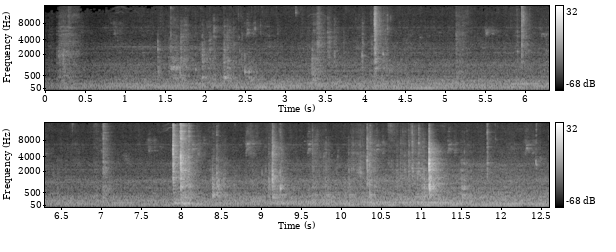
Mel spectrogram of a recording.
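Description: Water sloshes and splashes as hands stir it in a metal pan.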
